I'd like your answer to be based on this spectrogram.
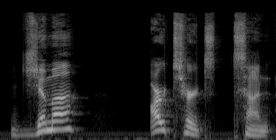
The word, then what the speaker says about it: Gemma Arterton: Gemma Archer. G- Gemma Archer. Gemma Archer. Okay, I'm going to get this one of these days. Gemma Arterton.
